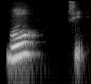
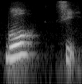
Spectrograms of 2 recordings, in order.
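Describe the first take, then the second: Both takes have the same delivery.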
